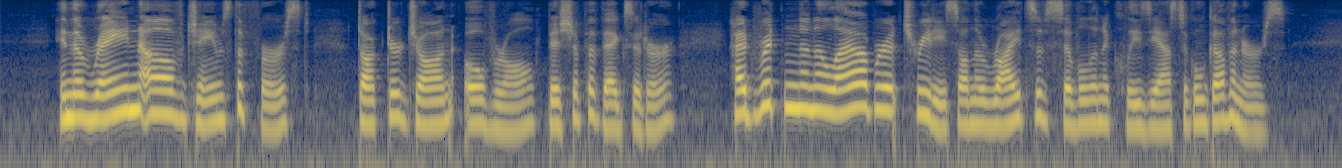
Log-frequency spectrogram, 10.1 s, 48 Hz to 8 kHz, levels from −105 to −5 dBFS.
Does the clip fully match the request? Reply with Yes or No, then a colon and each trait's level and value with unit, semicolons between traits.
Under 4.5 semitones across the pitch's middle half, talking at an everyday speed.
No: wide, 5.5 semitones; average, 155 wpm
